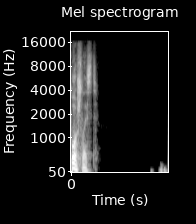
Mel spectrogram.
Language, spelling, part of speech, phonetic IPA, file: Russian, пошлость, noun, [ˈpoʂɫəsʲtʲ], Ru-пошлость.ogg
- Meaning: 1. vulgarity 2. vulgarism 3. poshlost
